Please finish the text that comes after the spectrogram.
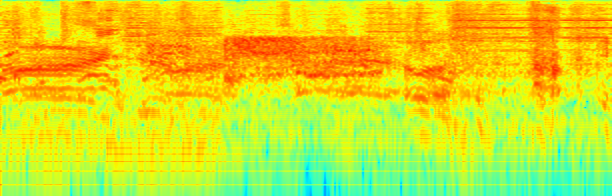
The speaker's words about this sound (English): Okay, I stopped the car.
